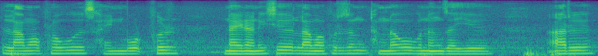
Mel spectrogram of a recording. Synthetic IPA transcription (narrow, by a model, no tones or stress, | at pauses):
lamapʰɾawbɯsajnbɔt̚pʰɯɾ | najnanɯjsɯlamapʰɯɾzɯŋtʰaŋnawɔɡɯnaŋzajɯ | a̰ɾɯ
